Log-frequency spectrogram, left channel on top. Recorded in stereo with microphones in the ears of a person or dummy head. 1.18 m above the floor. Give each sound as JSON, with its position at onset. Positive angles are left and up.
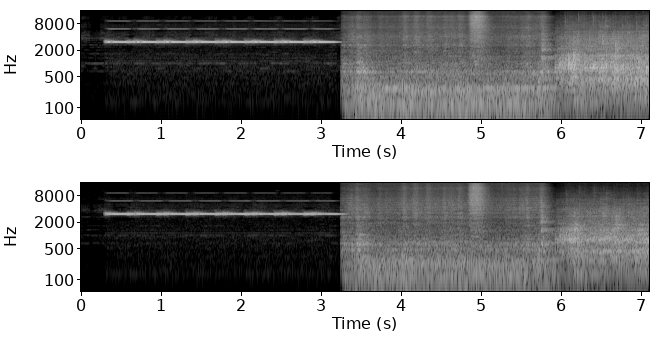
{"t": 0.3, "sound": "a fire alarm", "side_deg": -5, "distance_m": 1.5}
{"t": 3.2, "sound": "writing", "side_deg": -65, "distance_m": 1.1}
{"t": 5.9, "sound": "boiling", "side_deg": 40, "distance_m": 0.9}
